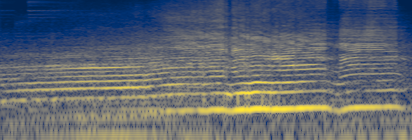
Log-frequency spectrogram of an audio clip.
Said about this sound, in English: Yeah, motorbikes. Loud motorbikes.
